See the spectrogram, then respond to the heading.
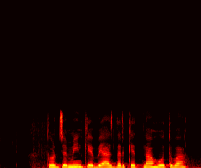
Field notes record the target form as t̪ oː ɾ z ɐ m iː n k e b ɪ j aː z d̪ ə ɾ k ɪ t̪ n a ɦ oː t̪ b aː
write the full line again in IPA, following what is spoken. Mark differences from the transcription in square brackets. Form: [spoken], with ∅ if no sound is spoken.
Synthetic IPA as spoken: t̪ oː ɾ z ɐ m iː n k e b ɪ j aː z d̪ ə ɾ k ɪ t̪ n a ɦ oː t̪ b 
